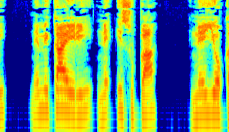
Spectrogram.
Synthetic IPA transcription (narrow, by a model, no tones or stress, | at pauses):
nɛmikaiɾinɛʔisupa | nɛjɔk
